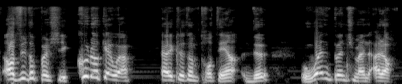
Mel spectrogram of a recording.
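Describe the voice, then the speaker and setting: A man's voice: sits high, very animated, a little fast, a little mellow, no room sound, studio quality, faint music behind. A man hosting a casual monthly manga haul video, chatty, with many fillers and restarts. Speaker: manga channel host.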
